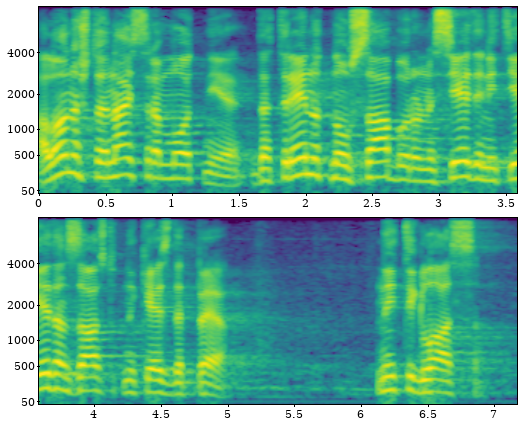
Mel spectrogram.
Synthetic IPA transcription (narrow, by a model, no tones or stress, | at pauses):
a̰lio̞noʃt̪o̞je̞naːjsɾamo̞t̪nije̞̰d̪at̪ɾe̞nut̪no̞usaːbo̞ɾune̞sje̞d̪init̪ije̞d̪anzaːst̪u̥pnikezd̪epea̰ | nit̪iɡlˠaːsa̰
